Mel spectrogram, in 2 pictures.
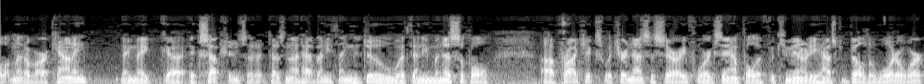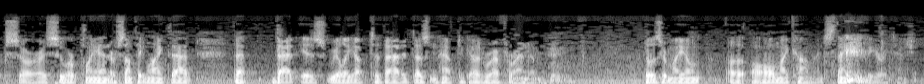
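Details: Adult man speaking at a public meeting; Normal adult male speech.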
